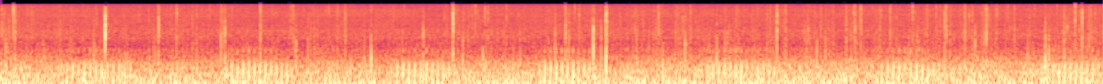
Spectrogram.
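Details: Continuous low purring from a cat, rising and falling in soft rhythmic waves about once a second, with scattered crackles from a wood fire.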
